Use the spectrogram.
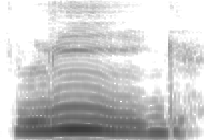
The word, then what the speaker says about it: league: League. I spell this word wrong all the time too. I put L-E-G-E. League. But it's got our lovely silent U there, so it's league.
